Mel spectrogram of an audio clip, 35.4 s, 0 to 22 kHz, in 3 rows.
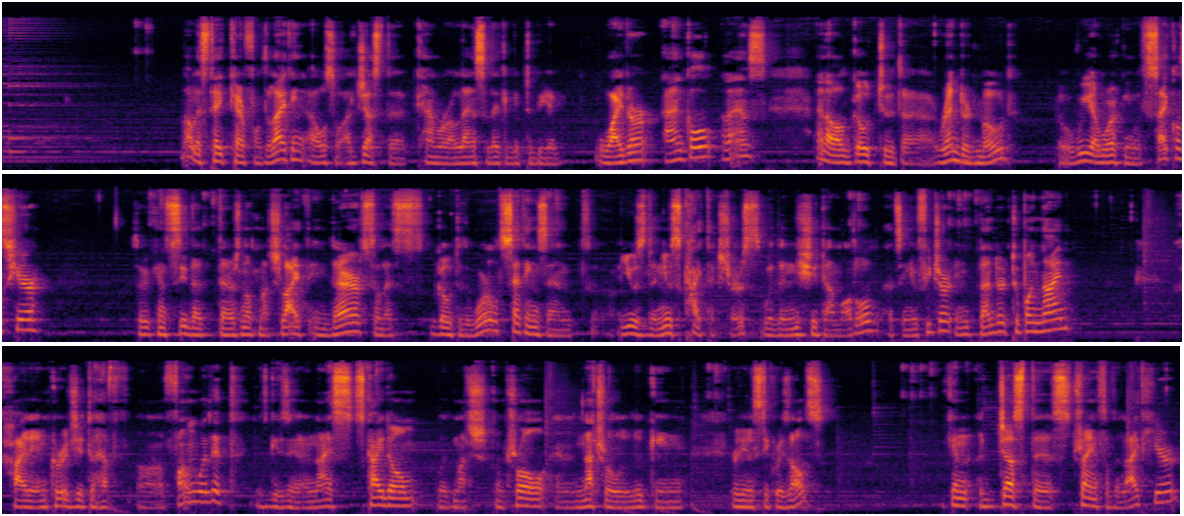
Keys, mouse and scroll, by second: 1.0 click, 1.0 scroll down 6, 1.1 click, 1.7 2, 2.8 g, 4.5-5.2 scroll up 9, 5.2 click, 5.2 shift+middle click, 5.2 scroll down 4, 7.0-7.5 scroll down 5, 7.5 click, 7.8 scroll down 2, 8.4 shift+middle click, 9.7 click, 10.0-10.4 scroll down 2, 10.6 shift+middle click, 15.2 click, 16.7 scroll up 5, 18.7 click, 20.8 middle click, 21.9 scroll down 1, 22.0 shift+a, 25.0 click, 26.5 middle click, 26.5 scroll down 2, 28.0 click, 29.8 middle click, 29.8-30.8 scroll down 6, 30.0 middle click, 30.9 middle click, 33.8 click, 34.3 click.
